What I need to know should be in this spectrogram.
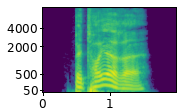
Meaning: inflection of beteuern: 1. first-person singular present 2. first-person plural subjunctive I 3. third-person singular subjunctive I 4. singular imperative
- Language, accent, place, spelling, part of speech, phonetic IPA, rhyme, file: German, Germany, Berlin, beteuere, verb, [bəˈtɔɪ̯əʁə], -ɔɪ̯əʁə, De-beteuere.ogg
